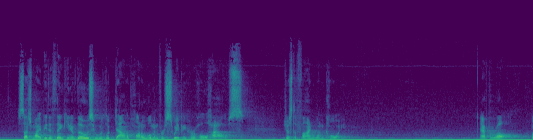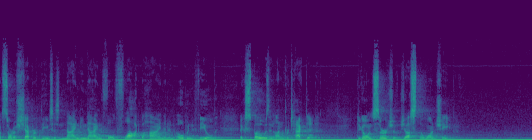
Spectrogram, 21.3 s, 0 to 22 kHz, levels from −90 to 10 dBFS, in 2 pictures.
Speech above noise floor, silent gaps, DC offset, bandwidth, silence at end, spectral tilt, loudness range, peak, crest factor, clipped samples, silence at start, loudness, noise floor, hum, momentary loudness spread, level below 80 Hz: 24 dB; none; 8%; 15 kHz; 0.05 s; -4.5 dB/octave; 9 LU; -12 dBFS; 20 dB; under 0.1%; 0 s; -33 LUFS; -56 dBFS; none; 12 LU; -60 dBFS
